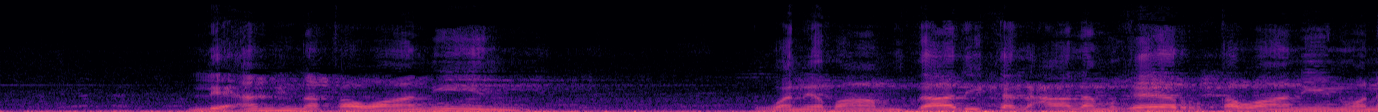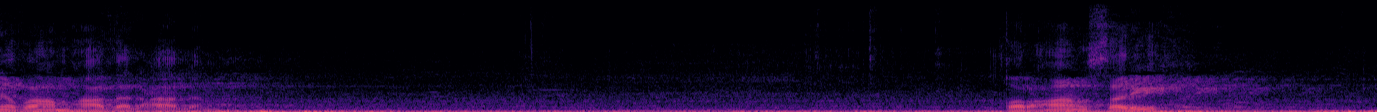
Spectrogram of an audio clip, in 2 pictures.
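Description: An elderly man chants in a melodic, drawn-out voice through a microphone, in an echoing hall.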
